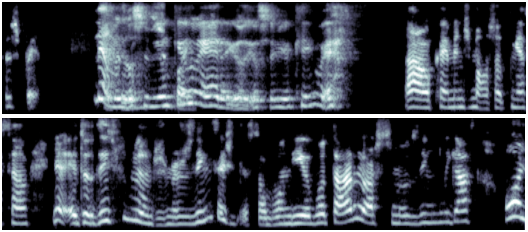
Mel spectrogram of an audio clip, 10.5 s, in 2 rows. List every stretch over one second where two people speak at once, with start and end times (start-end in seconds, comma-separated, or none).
1.0-2.2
